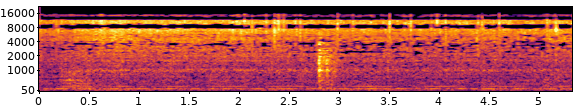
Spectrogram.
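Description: Masala and oil sizzling steadily in a pot as boiled chickpeas are tipped in from a glass bowl, with one short knock about three seconds in and a low steady hum underneath.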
